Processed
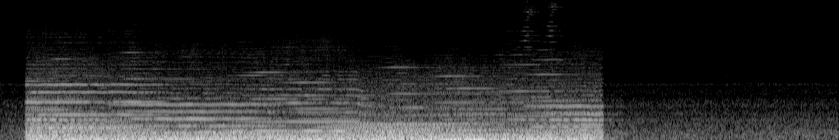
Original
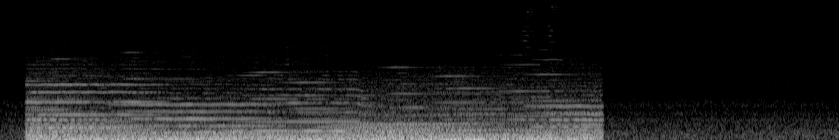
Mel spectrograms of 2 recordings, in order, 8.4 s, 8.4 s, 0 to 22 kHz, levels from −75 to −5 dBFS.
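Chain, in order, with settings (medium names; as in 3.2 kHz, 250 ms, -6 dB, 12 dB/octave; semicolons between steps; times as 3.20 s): delay 204 ms -21 dB; trim +7.5 dB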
